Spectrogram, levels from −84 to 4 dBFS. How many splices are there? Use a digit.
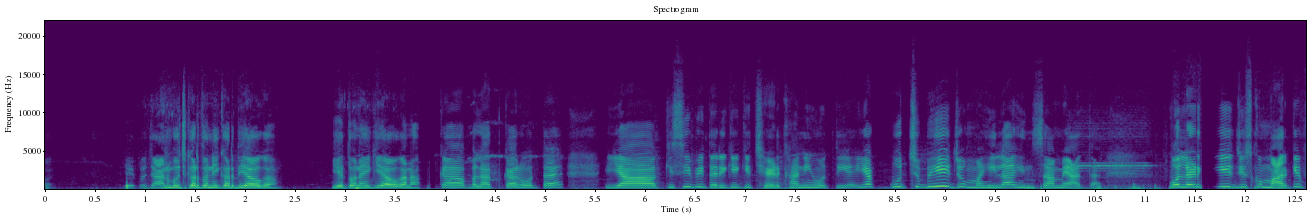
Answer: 1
